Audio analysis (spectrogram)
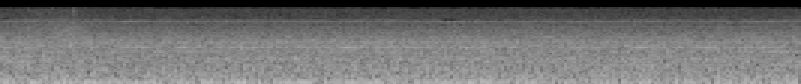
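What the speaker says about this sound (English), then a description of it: "It's an SPT rail coming in." An SPT commuter train rolls into Glasgow Central station with a continuous broad rumble and hiss, loud and steady throughout, with no talking over it.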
